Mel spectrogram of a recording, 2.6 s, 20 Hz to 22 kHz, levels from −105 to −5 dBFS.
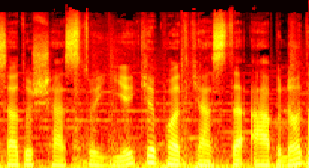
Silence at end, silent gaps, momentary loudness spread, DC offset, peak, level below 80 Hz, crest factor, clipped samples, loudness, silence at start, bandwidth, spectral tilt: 0 s; none; 4 LU; under 0.1%; -2 dBFS; -32 dBFS; 16 dB; under 0.1%; -20 LUFS; 0 s; 17.5 kHz; -4.5 dB/octave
